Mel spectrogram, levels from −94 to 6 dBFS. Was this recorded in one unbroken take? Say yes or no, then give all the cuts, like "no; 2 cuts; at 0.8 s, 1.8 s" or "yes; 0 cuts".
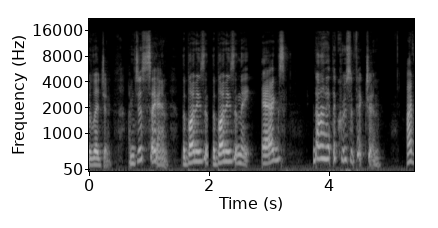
no; 1 cut; at 2.0 s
